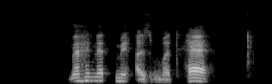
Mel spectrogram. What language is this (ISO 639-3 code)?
urd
